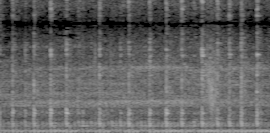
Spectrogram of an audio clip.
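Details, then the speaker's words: Tomos LX moped, two-stroke on premix, warm after a ride: quick, even putter at a steady rate with no misses or surging, now idling on its own. Oil is sprayed on the rim and the owner suspects an oil issue. Normal warm idle. "Oh, I guess it does want to idle now."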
